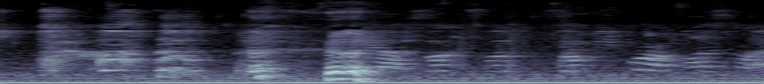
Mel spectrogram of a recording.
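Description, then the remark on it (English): A person imitates a chicken with a quick run of short, throaty clucks, one louder burst in the middle, over a steady low electrical hum. “Chicken.”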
